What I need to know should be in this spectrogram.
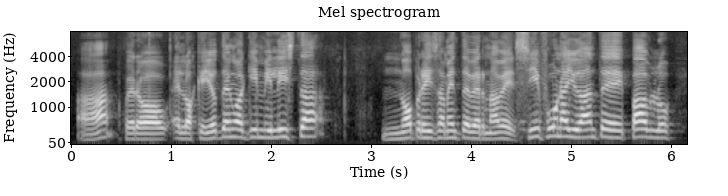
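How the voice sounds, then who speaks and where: Male pastor in a church classroom, high clear voice, teaching and dictating verses to students. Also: normal speed, a little mellow. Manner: quizzes the class and dictates scripture references. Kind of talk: Bible class lecture.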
